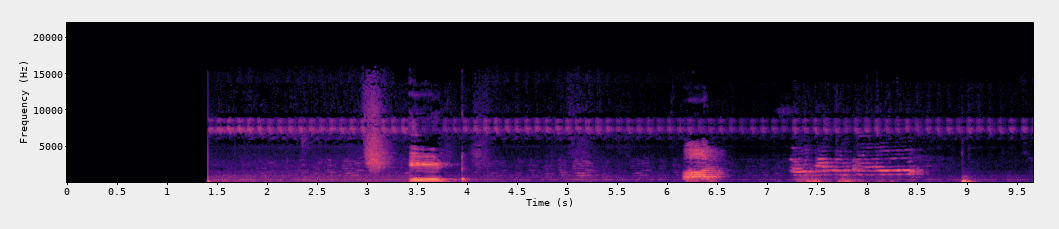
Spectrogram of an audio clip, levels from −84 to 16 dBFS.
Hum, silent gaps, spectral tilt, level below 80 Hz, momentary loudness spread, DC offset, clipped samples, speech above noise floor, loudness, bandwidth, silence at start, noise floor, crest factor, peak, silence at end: none; none; -4 dB/octave; -60 dBFS; 24 LU; under 0.1%; under 0.1%; 33 dB; -19 LUFS; 15.5 kHz; 1.4 s; -49 dBFS; 22 dB; -2 dBFS; 0.6 s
